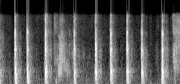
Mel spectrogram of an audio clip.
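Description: Stylus tip tapping and clicking on a tablet's glass screen during handwriting: a quick, irregular run of sharp ticks, about five a second.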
